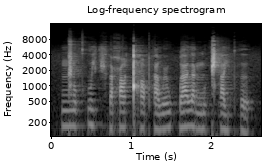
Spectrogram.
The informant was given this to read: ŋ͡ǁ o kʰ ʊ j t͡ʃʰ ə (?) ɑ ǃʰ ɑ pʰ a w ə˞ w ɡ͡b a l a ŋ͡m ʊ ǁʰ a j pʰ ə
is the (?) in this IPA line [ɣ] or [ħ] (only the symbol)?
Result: ħ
